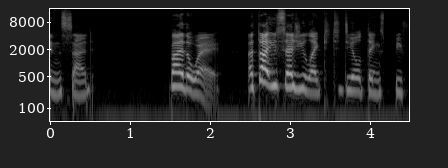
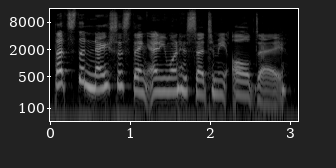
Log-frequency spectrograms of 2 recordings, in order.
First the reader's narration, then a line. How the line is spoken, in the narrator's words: Neil said dryly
